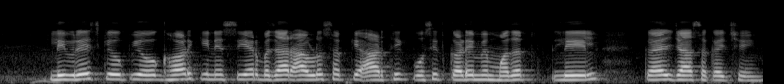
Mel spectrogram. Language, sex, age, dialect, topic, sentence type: Magahi, male, 31-35, Western, banking, statement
